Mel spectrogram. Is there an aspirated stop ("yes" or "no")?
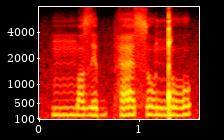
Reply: yes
